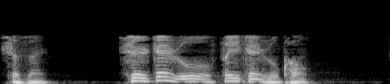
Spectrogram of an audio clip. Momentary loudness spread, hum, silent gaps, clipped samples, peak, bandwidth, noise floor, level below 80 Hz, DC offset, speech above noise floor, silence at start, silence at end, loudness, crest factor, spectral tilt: 9 LU; none; none; under 0.1%; 0 dBFS; 4 kHz; -59 dBFS; -26 dBFS; under 0.1%; 44 dB; 0 s; 0.8 s; -16 LUFS; 16 dB; -11 dB/octave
